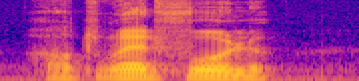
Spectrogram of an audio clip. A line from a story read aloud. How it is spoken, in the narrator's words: cried John with a shudder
